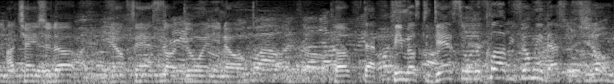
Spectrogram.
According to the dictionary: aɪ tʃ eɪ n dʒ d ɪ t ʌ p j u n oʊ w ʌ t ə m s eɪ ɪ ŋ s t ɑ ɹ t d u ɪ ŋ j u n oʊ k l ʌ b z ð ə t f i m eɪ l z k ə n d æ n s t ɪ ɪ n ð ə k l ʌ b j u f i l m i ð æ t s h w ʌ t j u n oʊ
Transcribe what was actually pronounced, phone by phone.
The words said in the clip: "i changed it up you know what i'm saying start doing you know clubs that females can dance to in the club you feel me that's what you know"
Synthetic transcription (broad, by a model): aɪ tʃ eɪ n dʒ ɪ t ʌ p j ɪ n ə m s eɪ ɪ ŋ s t ɑ ɹ t d u ɪ ŋ j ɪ n oʊ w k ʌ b ð ə t f i m eɪ l z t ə d æ n s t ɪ ɪ n ð ə k l ʌ b j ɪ f i l m i ð æ t s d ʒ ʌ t j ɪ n oʊ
